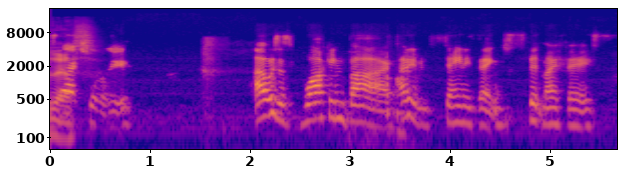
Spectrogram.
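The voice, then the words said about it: Texas drawl accent. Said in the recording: “My accent. Do not understand my Texas drawl.”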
